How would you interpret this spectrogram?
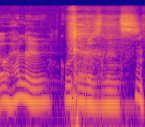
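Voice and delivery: put-on telephone voice. Imitating her answering the phone, put-on telephone voice. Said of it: "that telephone voice goes on".

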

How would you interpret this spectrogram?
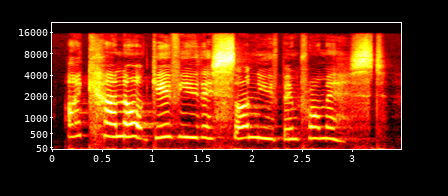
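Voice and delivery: desperate high outcry. A woman calls to a man who didn't answer her, crying out. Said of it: "she cried".

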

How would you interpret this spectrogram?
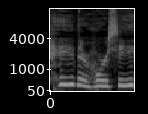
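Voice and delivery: very high character voice. Recalling a TV scene, quoting the line: imitating Tammy. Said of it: "her impression of Tammy was spot on".

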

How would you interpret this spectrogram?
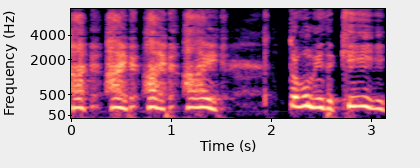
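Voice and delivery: high, squeaky, manic silly voice.

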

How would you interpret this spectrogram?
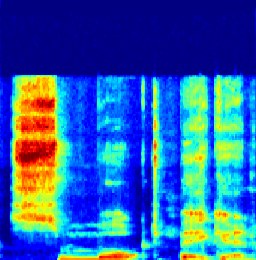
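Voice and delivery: very slow, low, drawn-out drawl. Asking the cook to talk slower, then saying the ingredient back: very slow.

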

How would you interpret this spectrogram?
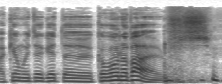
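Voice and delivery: put-on Italian man's voice. Mocking an Italian guy eager to catch the virus: imitating an Italian guy. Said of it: "it was an Italian guy who's like".

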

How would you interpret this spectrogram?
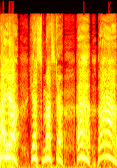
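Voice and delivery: put-on very high, loud, drawn-out kid karate screams. Retelling kids fighting in a dojo: imitating kids screaming. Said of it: "Just kicking and screaming".

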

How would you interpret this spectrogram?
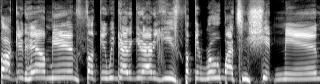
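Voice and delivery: put-on very high little old-lady voice. Retelling a game scene where an old granny appears: imitating an old granny character. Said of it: "this old granny comes out of nowhere, and she's like".

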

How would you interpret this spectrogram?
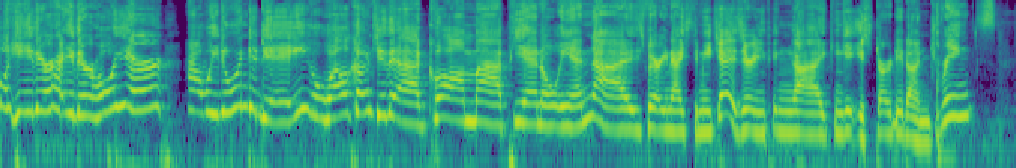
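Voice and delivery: very high-pitched, swooping gnome voice. Voicing a gnome in an apron greeting guests at an inn: gnome innkeeper voice. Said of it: "When out walks a gnome".

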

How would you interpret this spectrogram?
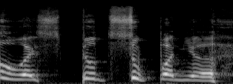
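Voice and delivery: loud, high voice, every word drawn out. Imitating someone spilling soup on a guest: Rodney Dangerfield voice. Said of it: "I'm doing a Rodney Dangerfield voice".

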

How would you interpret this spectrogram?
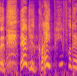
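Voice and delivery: loud, high Southern country twang. Retelling what dad said about church: imitating dad's Southern country accent. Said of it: "my dad has a country accent".

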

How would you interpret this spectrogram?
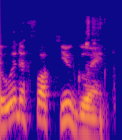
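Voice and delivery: ordinary talk

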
